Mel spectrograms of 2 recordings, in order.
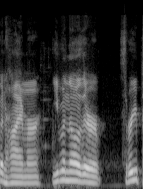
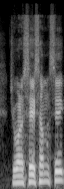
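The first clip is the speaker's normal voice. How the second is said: plain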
